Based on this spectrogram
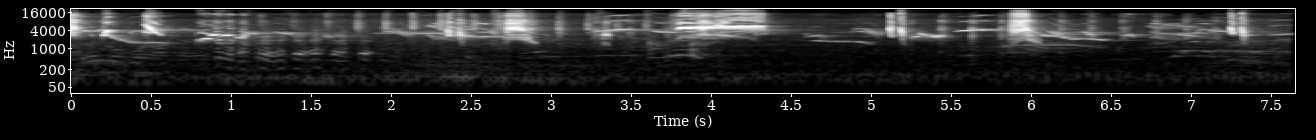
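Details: Oriental magpie-robin (kacer), a black long-tailed bird, singing a varied run of sharp whistles, rising and falling slurred notes and harsh buzzy bursts, with rapid chirps between phrases and brief pauses.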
